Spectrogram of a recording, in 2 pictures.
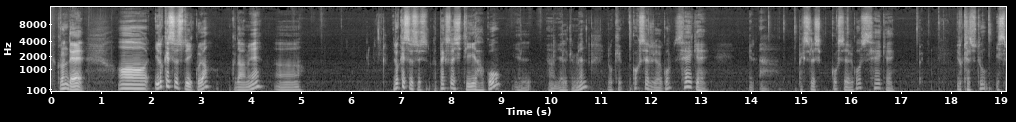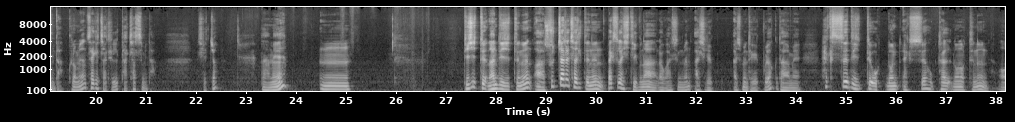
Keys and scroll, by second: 7.4 BackSpace, 7.6 BackSpace, 7.9 BackSpace, 8.5 BackSpace, 11.7 {, 12.8 3, 14.6-19.4 typing.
